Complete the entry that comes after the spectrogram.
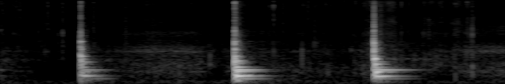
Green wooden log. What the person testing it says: listen to that crack on this live one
